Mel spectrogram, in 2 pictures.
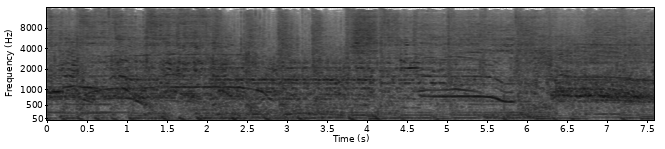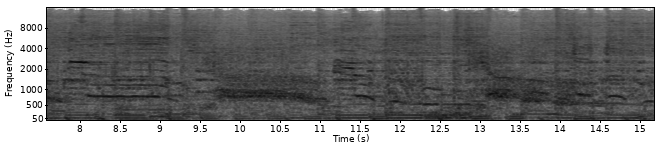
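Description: A live band playing a rock-pop song through the PA, with a sung melody in repeated phrases over it and a crowd shouting and cheering along.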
